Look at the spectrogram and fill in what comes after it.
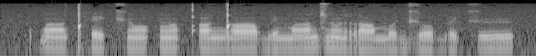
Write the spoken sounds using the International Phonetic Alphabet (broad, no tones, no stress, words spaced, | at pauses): ɓɑ̃ǃʰe t͡ʃɔ̃ ʔõqʼo ŋ͡ǃɑ bemɑ̃d͡zõ rɑmo d͡ʒobø t͡ʃʉ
